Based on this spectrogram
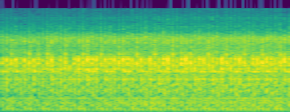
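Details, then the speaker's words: Old Mazda/Ford diesel engine at idle, with some thousand miles on it: a fast, even ticking rides over the steady clatter. The owner notes one component making noise but the source is unclear; otherwise it runs well. "listen to her other than making some noise from this thing you can hear this making some noise other than that amazing"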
